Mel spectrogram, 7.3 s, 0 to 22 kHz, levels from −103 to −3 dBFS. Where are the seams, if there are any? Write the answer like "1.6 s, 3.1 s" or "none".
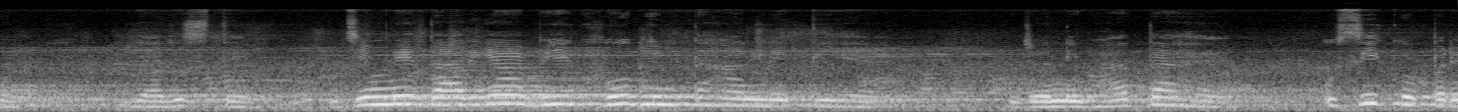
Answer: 1.5 s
